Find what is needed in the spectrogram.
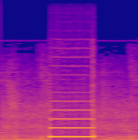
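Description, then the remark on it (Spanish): A single loud electronic beep, a steady pitched tone lasting under half a second, cutting in over a low background hiss on the line before fading back to that hiss. “después de unos pitidos infernales, no sé si tenemos al otro lado a Felipe Gulselo.”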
